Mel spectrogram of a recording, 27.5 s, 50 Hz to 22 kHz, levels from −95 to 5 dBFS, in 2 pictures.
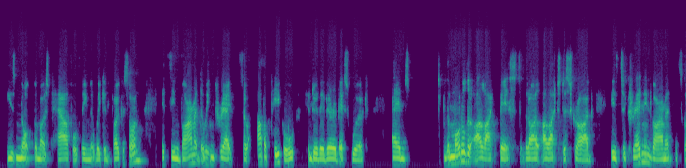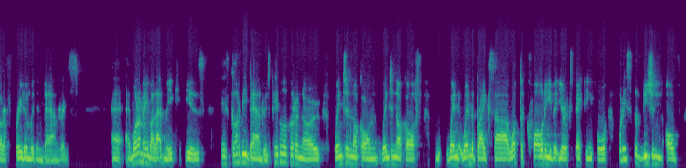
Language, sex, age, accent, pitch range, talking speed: English, male, 30-49, Australian, 105-150 Hz, 210 wpm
